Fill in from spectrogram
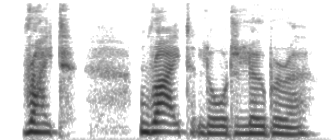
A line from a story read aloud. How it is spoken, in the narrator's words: cried I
